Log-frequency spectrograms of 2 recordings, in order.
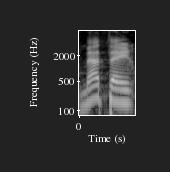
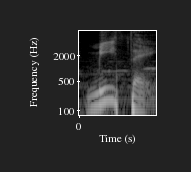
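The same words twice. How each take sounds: First: It is said in an American accent. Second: It is said in an English accent.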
